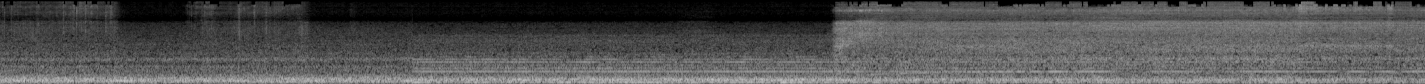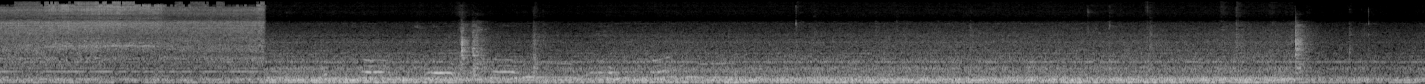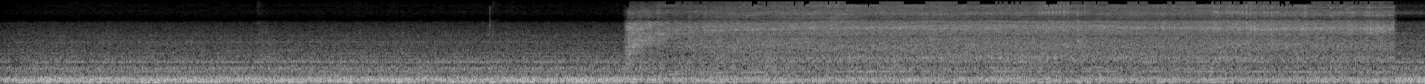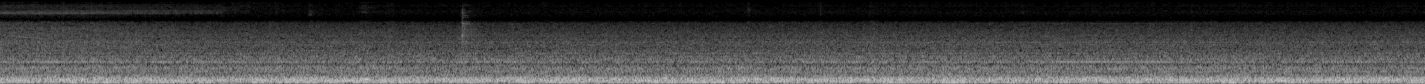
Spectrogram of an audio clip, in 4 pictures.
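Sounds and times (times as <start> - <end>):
welding arc hissing and crackling: 0.0 - 3.3, 8.3 - 16.9, 34.8 - 44.7
low machine hum: 0.0 - 57.0.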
